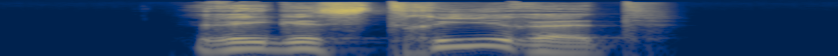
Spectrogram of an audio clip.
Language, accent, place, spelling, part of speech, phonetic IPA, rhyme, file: German, Germany, Berlin, registrieret, verb, [ʁeɡɪsˈtʁiːʁət], -iːʁət, De-registrieret.ogg
- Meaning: second-person plural subjunctive I of registrieren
